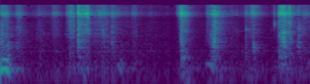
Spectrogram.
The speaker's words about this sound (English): Oh, hold on. My deck almost came out my hand. Hold on. That was a card that almost jumped out at me.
